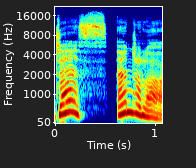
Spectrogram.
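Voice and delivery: loud high-pitched shouting. First-person narrator calls out to Jess and Angela, shouting. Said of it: "schrie ich und winkte".

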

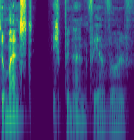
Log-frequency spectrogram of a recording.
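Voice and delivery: ordinary delivery

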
